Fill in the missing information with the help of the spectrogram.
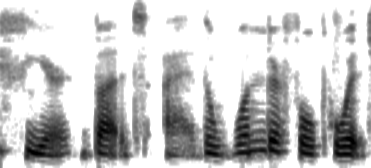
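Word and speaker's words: fiere: going to call it Feerie um which is spelled f i e r e which is an old Scots word for friend. Um it's actually fear, but uh the wonderful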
